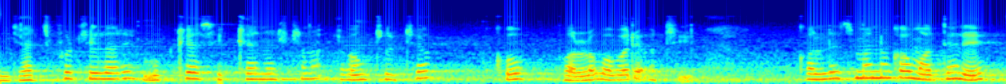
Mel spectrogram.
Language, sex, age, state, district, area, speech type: Odia, female, 18-30, Odisha, Jajpur, rural, spontaneous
